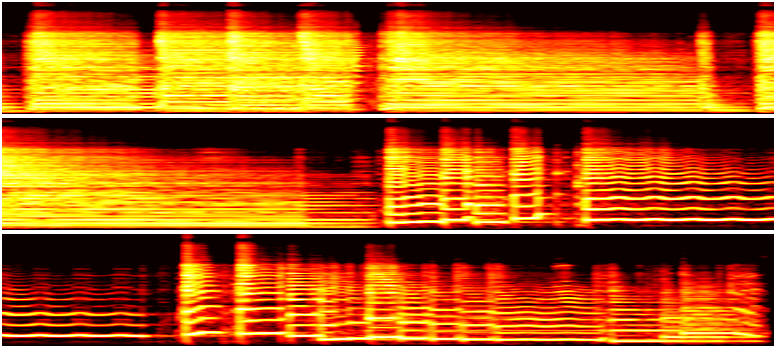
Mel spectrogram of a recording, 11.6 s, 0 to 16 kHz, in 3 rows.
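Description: A heavily distorted electric guitar plays through a distortion pedal with its Brown knob at maximum and tone and presence at 12 o'clock, with some background hiss: loud, saturated chords, then sustained single notes with wide vibrato and a lead run, with no talking.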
